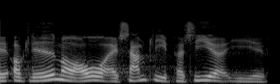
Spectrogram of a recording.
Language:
Danish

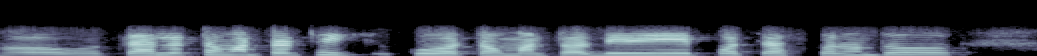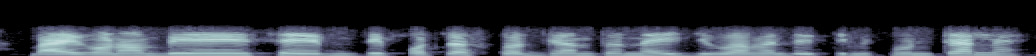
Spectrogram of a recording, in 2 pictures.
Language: Odia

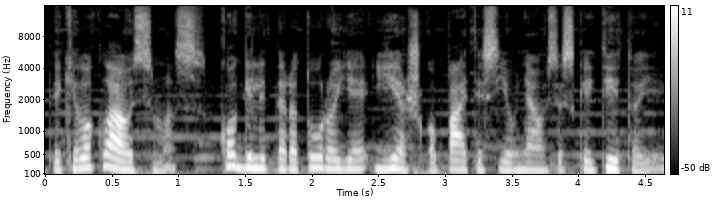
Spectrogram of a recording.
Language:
Lithuanian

